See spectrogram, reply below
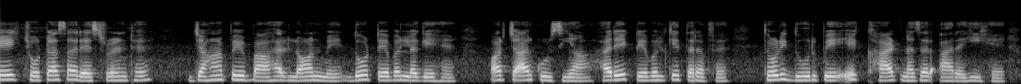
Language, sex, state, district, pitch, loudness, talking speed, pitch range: Hindi, female, Chhattisgarh, Kabirdham, 190 Hz, -16 LUFS, 190 wpm, 175-205 Hz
